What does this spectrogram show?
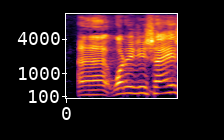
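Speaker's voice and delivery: high, cheerful inspector; cheery. A narrator's reading. Inspector questions the cafe staff, cheery and high. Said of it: "said the inspector cheerily".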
